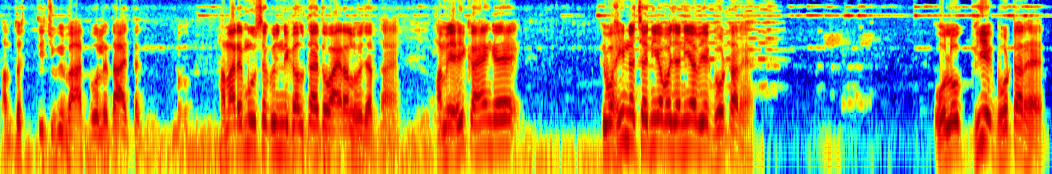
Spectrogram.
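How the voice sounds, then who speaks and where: Middle-aged man, high-pitched, fiery candidate voice, punchy rhetoric, slogans on repeat. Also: expressive, normal speed, long pauses, background noise. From Siwan district, Bihar, India. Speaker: local election candidate. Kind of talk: impassioned campaign interview.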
